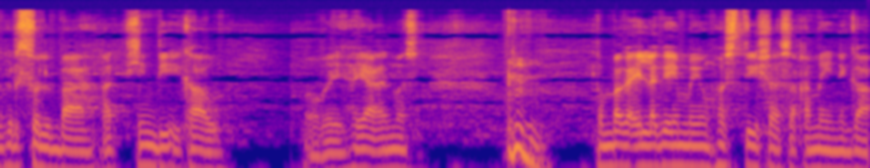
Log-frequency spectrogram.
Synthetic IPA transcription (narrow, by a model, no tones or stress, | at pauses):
ɐɡɾɛsolbɐʔɐt̪̚hɪnd̪iʔɪkaw | ʔo̰ːkɛjɦɐjaːʔɐnmɐs | kʊmbɐɡaʔɪlɐɡajmo̞jʊŋɦost̪iːʃɐsɐkɐmajnɪɡaː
